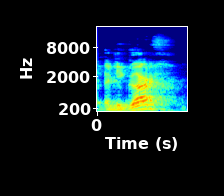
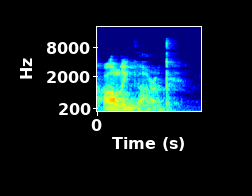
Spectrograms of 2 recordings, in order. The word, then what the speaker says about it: олигарх: Обратите внимание, что, как и другие слова греческого происхождения, оно читается не олигарх и не э, олигарх, да, олигарх.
